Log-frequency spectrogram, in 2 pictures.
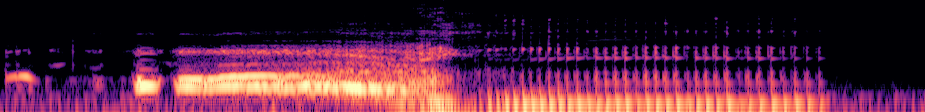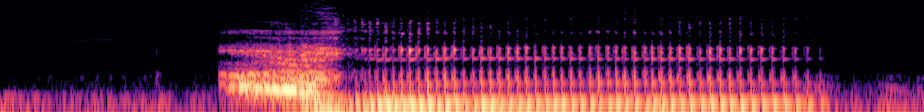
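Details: Lion at a zoo roaring: two loud, deep bursts, each opening with a harsh rising moan that drops into a long, low rumbling tail, separated by a few seconds of quiet.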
